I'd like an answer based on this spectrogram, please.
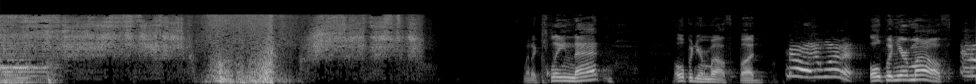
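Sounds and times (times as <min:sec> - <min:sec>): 
cooking pot hissing with steam: 0:00.2 - 0:04.4
speech: 0:05.4 - 0:09.6.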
